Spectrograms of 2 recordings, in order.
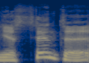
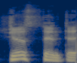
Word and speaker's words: Jacinta: And the J in Jacinta is pronounced as a J, in Jacinta is pronounced as a J, like Janet.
